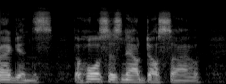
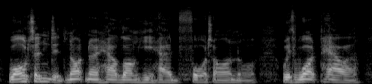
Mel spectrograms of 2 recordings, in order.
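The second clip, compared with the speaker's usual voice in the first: usual speaking voice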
